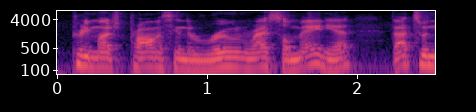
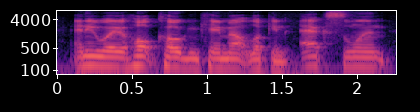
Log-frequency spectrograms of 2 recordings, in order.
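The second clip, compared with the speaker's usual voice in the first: ordinary delivery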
